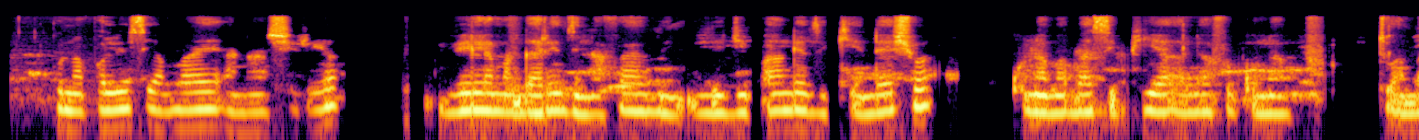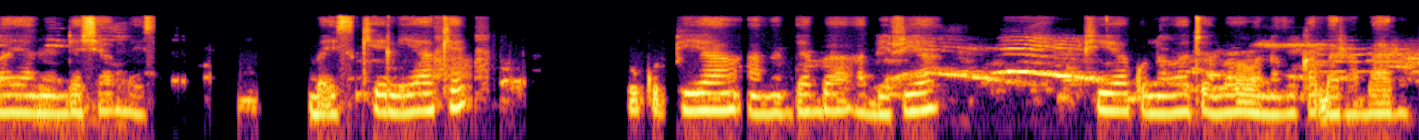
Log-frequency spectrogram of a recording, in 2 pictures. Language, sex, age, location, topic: Swahili, female, 18-24, Nairobi, government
